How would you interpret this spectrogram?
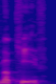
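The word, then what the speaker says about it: Mokivj: Uh, it's motiv. We just ignore the J. Yes, the J is silent. How do you know this?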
